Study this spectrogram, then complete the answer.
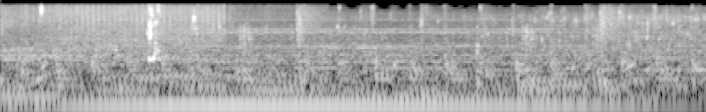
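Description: Water runs continuously through a narrow cave passage, a steady broad wash and gurgle with a few brief drips, close and fairly loud throughout, with no voices.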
